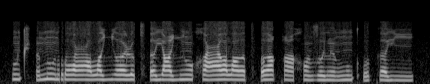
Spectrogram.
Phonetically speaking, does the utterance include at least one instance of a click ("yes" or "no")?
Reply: no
